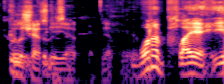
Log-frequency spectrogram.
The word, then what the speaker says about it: Kulusevski: Kulusevski. Kulusevski, yep.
